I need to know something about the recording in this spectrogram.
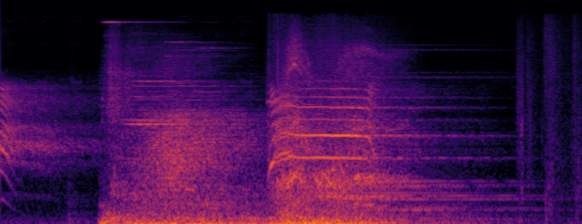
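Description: A magical spell whooshes and rings out with a shimmering tone.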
